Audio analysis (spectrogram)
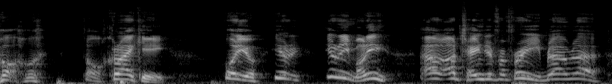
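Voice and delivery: very high-pitched mock Australian bloke; exaggerated Outback guy impression; hammed-up outback Aussie. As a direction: put on a squeaky, over-the-top crikey voice. Voices Mick, Australian outback character.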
